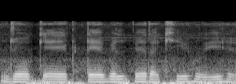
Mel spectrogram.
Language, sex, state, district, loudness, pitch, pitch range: Hindi, male, Chhattisgarh, Korba, -13 LUFS, 120 Hz, 115-120 Hz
